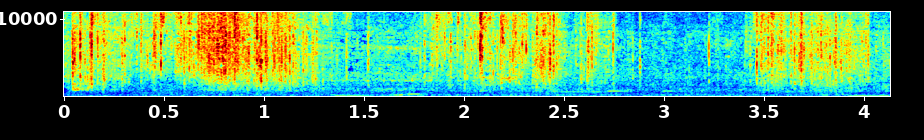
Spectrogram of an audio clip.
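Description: Paper and plastic food wrapping crinkling and rustling as a takeaway rice packet is unwrapped by hand.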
